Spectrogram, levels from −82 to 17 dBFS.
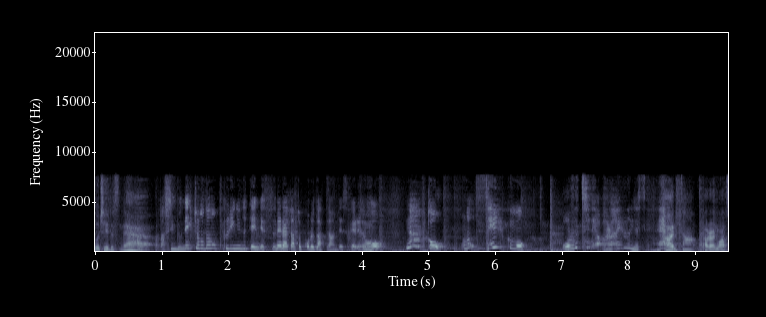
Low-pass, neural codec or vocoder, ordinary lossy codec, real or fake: none; codec, 16 kHz, 0.8 kbps, ZipCodec; none; fake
